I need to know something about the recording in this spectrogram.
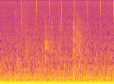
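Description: Faint rustles and light clicks of paper sheets being leafed through close to a lectern microphone, over a steady low hum.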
